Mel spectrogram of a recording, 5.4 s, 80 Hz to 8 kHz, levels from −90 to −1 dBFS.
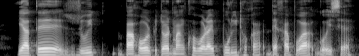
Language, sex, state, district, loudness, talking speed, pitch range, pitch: Assamese, male, Assam, Kamrup Metropolitan, -19 LUFS, 120 wpm, 120-145 Hz, 130 Hz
